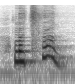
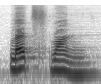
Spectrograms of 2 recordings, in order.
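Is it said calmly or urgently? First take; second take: urgently; calmly. First: It is said urgently and quickly. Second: It is said calmly, at a normal pace.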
